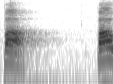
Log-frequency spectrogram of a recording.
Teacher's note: पा बोलते समय आपकी जो ओंठ है वो परस्पर मिल चुके हैं, उनमें गैप नहीं हो रहा है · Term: ओष्ठ व्यंजन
